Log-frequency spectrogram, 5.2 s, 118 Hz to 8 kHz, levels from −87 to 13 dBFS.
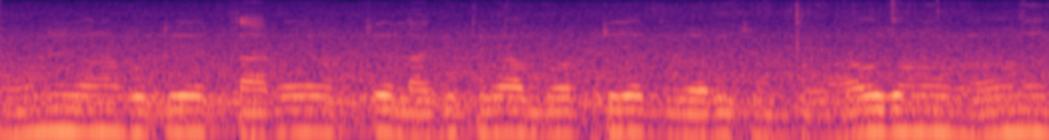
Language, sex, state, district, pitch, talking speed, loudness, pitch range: Odia, male, Odisha, Sambalpur, 145 Hz, 135 wpm, -15 LUFS, 135-150 Hz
